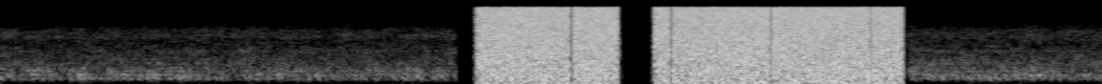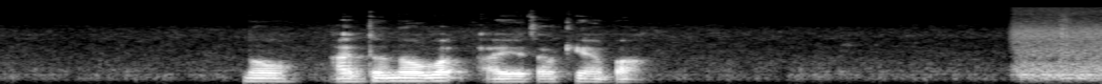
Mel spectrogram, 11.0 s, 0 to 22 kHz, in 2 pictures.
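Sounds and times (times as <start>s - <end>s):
static white noise bursts: 2.4s - 4.6s.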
